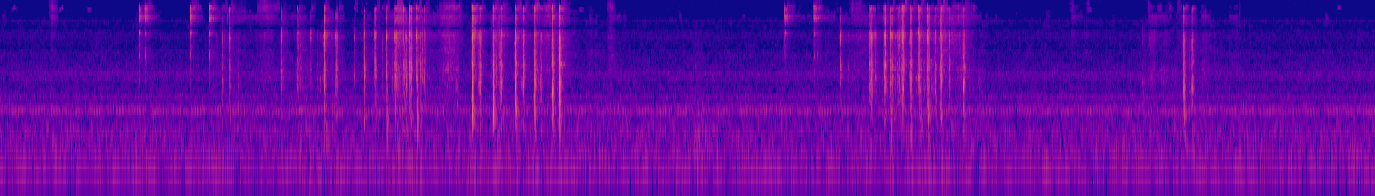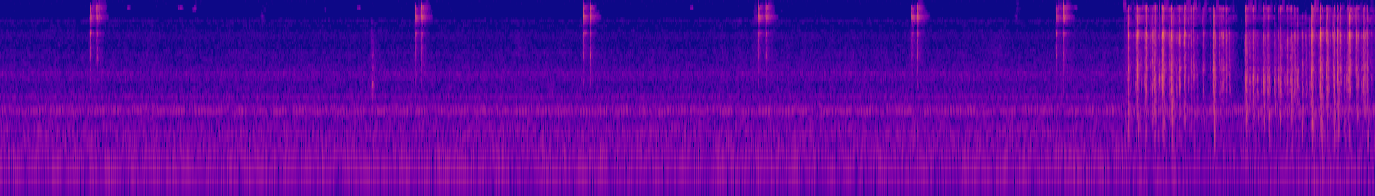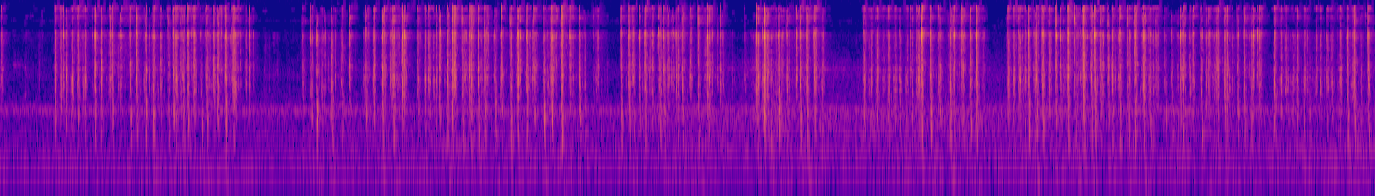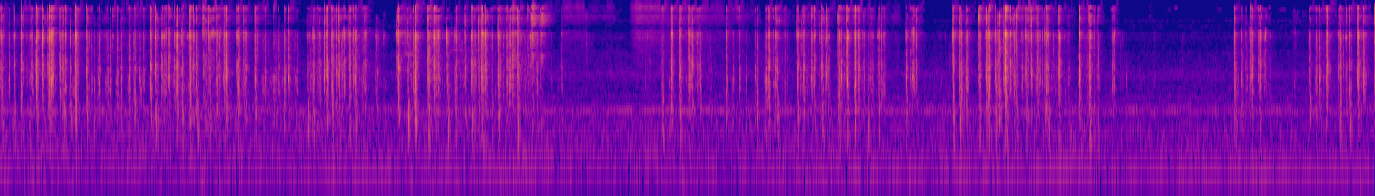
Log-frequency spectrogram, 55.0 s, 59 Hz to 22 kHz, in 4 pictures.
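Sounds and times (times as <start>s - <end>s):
steady low hum: 0.0s - 55.0s
computer keyboard typing: 2.1s - 5.7s, 8.4s - 9.7s, 11.7s - 12.0s, 25.0s - 46.9s, 47.8s - 52.5s, 53.6s - 55.0s.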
